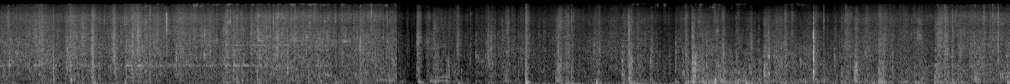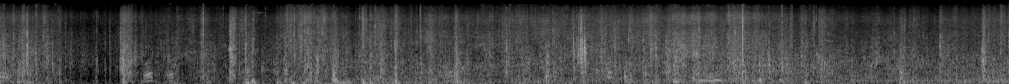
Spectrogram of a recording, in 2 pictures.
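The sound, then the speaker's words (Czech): Outdoors in a forest, a logger's horse hauls timber, with scattered hoof clops and the scraping, rustling drag of the logs through brush. Faint birdsong sits in the background, and nobody speaks. “Tak takhle zní práce haluzáka s koněm v lese.”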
